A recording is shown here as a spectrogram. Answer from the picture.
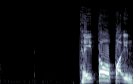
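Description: Near silence for about a second, then a man's voice resumes narrating.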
